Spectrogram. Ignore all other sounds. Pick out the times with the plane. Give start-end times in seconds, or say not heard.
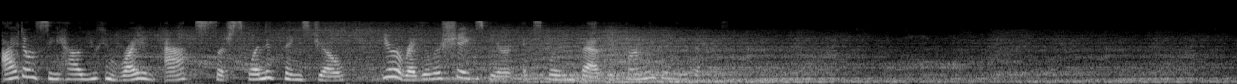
0.0-12.3.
